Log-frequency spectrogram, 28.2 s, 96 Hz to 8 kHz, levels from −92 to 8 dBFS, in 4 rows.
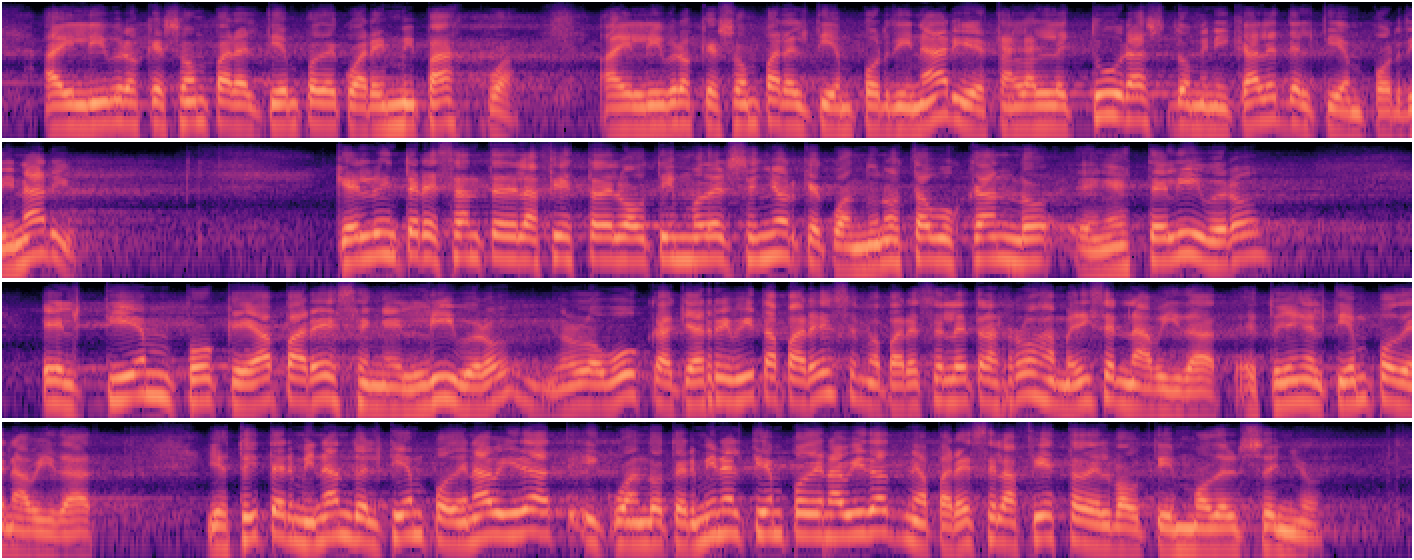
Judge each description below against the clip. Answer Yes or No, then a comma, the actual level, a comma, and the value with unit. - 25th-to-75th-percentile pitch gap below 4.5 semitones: No, average, 5.0 semitones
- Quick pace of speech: Yes, fast, 200 wpm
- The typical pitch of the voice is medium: Yes, medium, 160 Hz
